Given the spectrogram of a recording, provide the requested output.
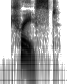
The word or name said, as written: traced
